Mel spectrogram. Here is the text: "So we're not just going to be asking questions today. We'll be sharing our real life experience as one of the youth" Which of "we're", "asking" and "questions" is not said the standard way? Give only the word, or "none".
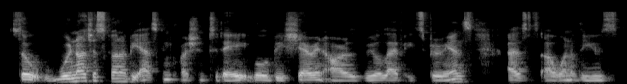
questions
